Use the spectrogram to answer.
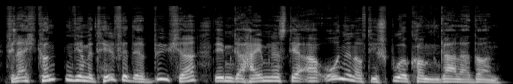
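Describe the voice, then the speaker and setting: A man voicing a curious, eager young man in an audiobook reading, speaking excitedly and with energy. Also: fairly high pitch, moderate pace, dry recording, studio quality, voice pushed up.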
